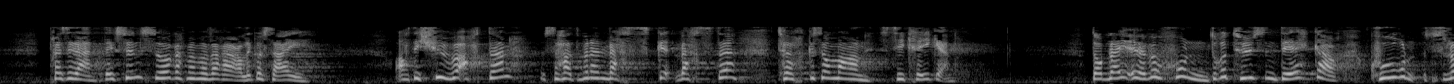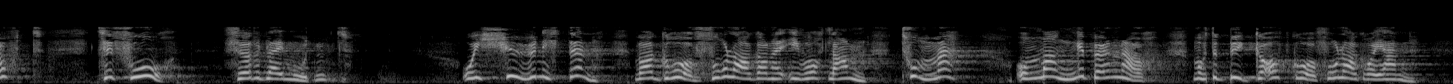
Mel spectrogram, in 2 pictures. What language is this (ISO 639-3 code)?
nob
